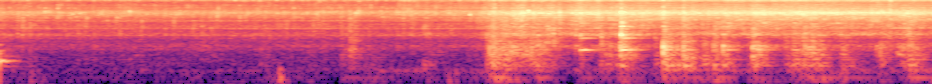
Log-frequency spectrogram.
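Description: Ridge gourd curry ingredients with onions are stirred in a pan; a quiet stretch gives way midway to a louder sizzle with repeated spatula scrapes and knocks, close and without voices.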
